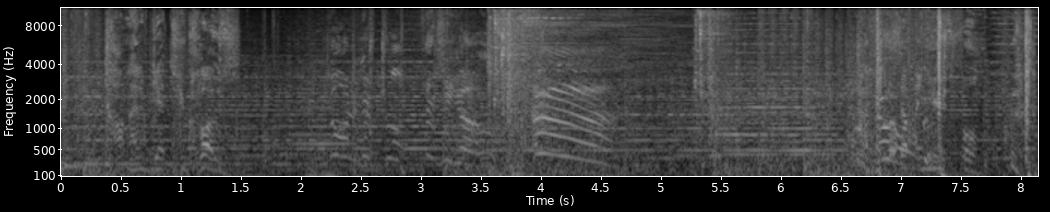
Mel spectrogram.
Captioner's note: groaning and screaming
